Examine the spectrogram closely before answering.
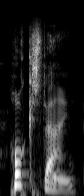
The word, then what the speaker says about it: Hochstein: Is it pronounced Hochstein? Hochstein.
